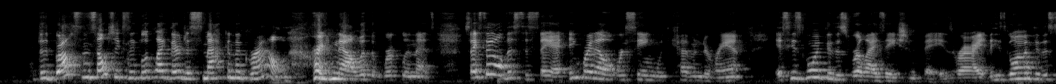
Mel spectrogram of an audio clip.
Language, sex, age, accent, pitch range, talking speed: English, female, 20-39, American, 190-275 Hz, 260 wpm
